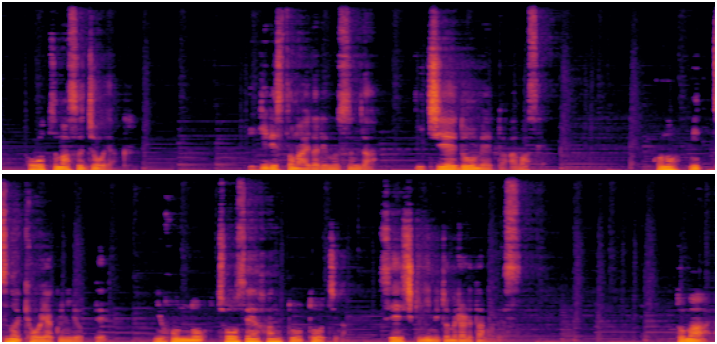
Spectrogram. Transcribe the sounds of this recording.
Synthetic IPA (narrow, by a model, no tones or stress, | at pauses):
po̞ːt͡sɨmasɨd͡ʑo̞ːjakɯ̟̥ | iɡʲiɾʲisɨ̥t̪o̞no̞ajd̪ad̪emɯ̟sɨ̃nd̪a | it͡ɕie̞ːd̪o̞ːme̞ːt̪o̞̰ʔaβase | ko̞no̞mʲitt͡sɨno̞kʲo̞ːjakɯ̟ɲ̟ijo̞t̪ːe̞ɲ̟ihõ̞nːo̞t͡ɕo̞ːsẽ̞ɰ̃hãnt̪o̞ːt̪o̞ːt͡ɕiɡa | se̞ːɕi̥kʲiɲ̟imʲit̪o̞me̞ɾaɾe̞t̪ano̞̰d̪e̞sɨ̥ | t̪o̞ma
